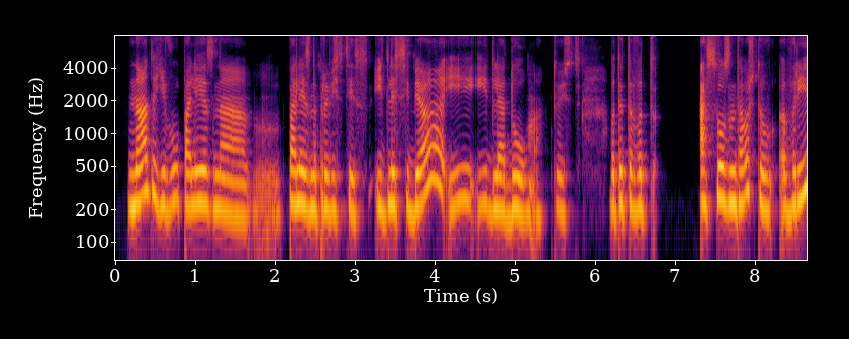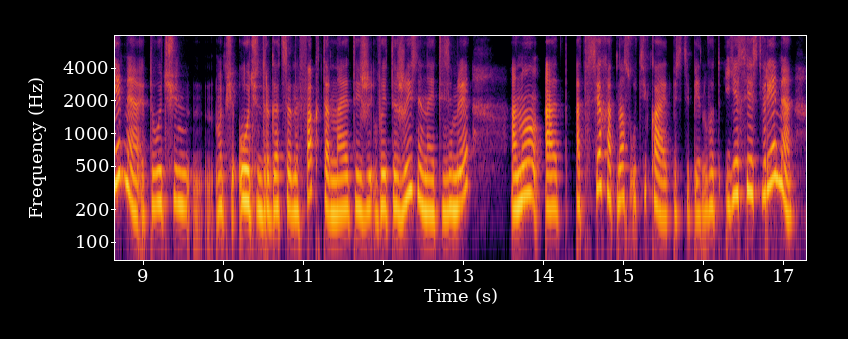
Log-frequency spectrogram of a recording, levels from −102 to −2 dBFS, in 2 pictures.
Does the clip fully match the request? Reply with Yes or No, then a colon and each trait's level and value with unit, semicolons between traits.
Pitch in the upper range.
Yes: high, 210 Hz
